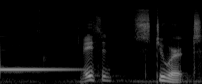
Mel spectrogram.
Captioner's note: bell dings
